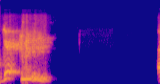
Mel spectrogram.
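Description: A man clears his throat once, briefly, right after a spoken "okay".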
